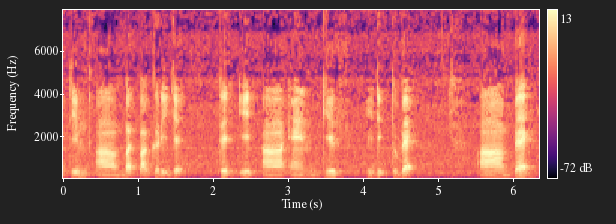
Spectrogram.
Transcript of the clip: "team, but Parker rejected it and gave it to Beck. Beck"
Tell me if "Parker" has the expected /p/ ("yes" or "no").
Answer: no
